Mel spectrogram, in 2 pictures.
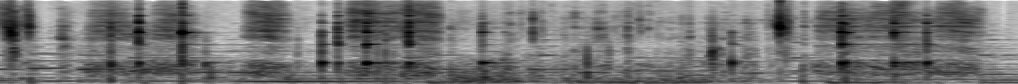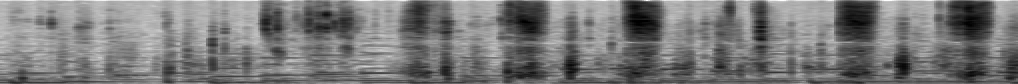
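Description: Background music with close-up eating sounds over it: repeated chewing and slurping noises, and chopsticks clicking against the dishes.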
